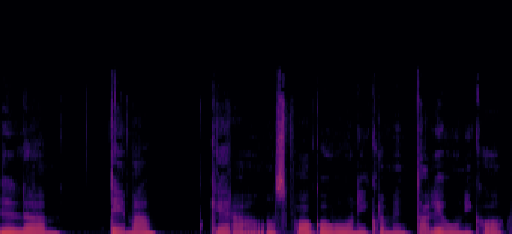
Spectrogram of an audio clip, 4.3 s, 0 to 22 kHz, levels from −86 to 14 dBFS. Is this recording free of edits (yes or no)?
no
